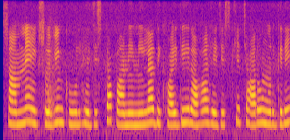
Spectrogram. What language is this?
Hindi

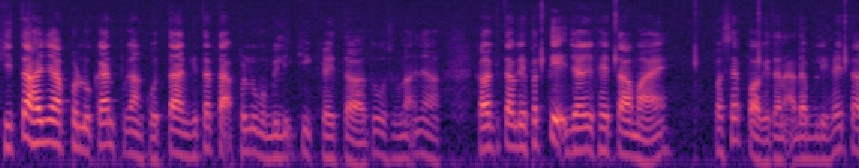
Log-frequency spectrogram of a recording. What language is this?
Malay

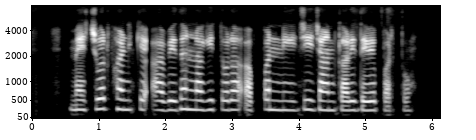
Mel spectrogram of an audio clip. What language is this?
Magahi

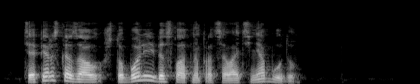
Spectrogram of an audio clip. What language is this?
Belarusian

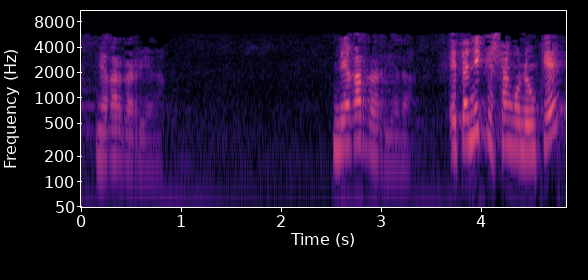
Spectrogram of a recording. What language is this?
Basque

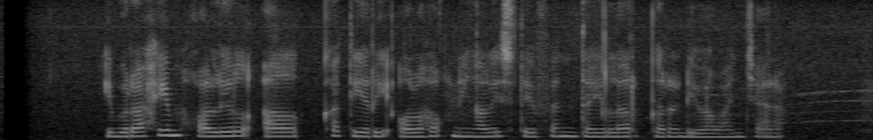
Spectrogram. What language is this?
Sundanese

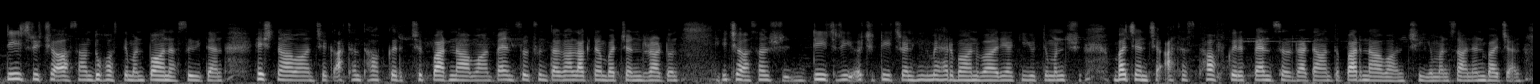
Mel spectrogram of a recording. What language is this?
Kashmiri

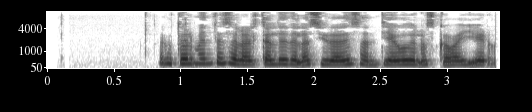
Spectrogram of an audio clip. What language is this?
Spanish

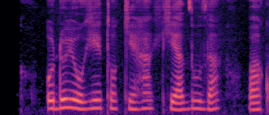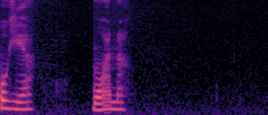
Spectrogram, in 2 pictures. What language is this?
Kikuyu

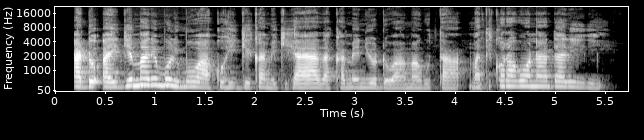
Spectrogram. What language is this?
Kikuyu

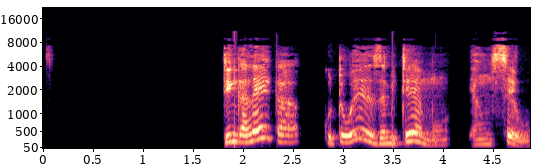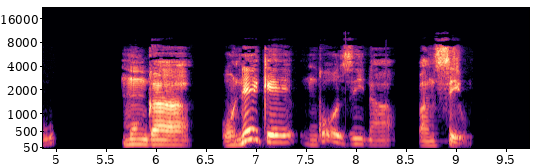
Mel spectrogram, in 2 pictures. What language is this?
Nyungwe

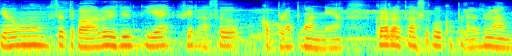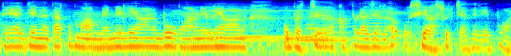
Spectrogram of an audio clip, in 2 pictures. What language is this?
Dogri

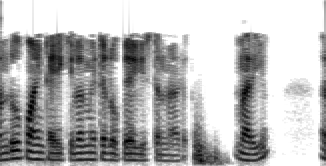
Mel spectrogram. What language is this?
Telugu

